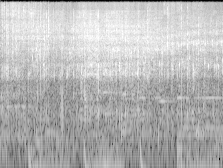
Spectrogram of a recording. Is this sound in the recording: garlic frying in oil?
yes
